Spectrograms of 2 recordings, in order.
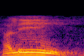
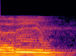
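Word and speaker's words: ह्लीं: वो बोले ओम हलीम, बस ये हलीम शब्द बहुत ध्यान से उच्चारण करने देना। HALEEM हलीम। कोई बोले हरीम, कोई बोले हीम, तो कुछ फायदा नहीं होगा।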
